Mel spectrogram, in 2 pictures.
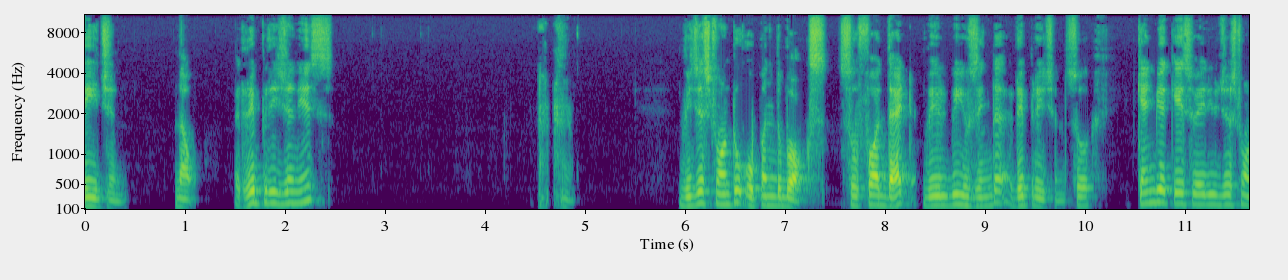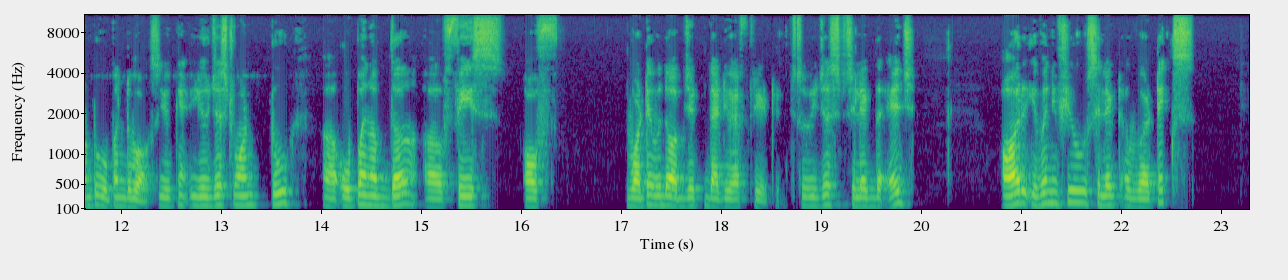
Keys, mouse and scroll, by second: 0.0 click, 0.0 scroll, 1.3-2.4 scroll, 2.4 click, 3.0 click, 3.5 click, 6.6 click, 7.8 click, 8.4-11.5 middle drag, 18.6 middle click, 18.6 click, 21.6 click, 22.6 click.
